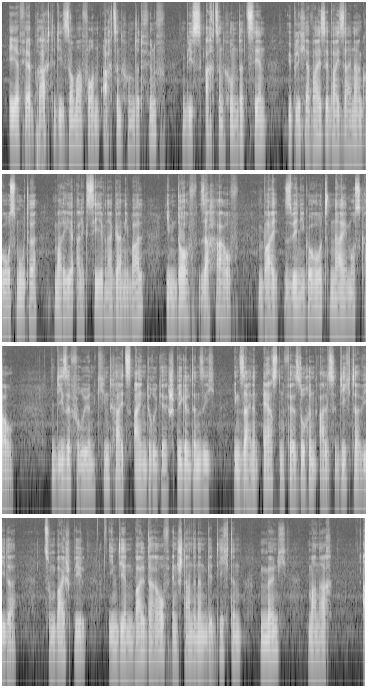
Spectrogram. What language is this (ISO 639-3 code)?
deu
